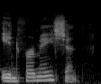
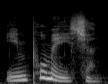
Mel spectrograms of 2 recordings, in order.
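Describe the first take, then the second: First: The second syllable has an r-colored er vowel. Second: The second syllable is a plain 'po' without r. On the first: "or은 er 소리가 나서" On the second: "O의 O 소리를 넣어서 information 이렇게 주로 표기하고 읽습니다"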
